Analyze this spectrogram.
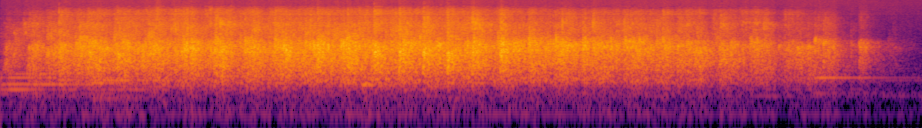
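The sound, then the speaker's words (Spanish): A crowd breaks into sustained applause, a dense wash of many hands clapping at steady volume for several seconds before tapering off at the end. “Dale un aplauso.”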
